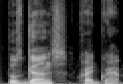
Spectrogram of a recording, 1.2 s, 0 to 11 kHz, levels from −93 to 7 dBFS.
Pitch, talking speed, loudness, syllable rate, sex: 125 Hz, 195 wpm, -18 LUFS, 6.1 syllables/s, male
